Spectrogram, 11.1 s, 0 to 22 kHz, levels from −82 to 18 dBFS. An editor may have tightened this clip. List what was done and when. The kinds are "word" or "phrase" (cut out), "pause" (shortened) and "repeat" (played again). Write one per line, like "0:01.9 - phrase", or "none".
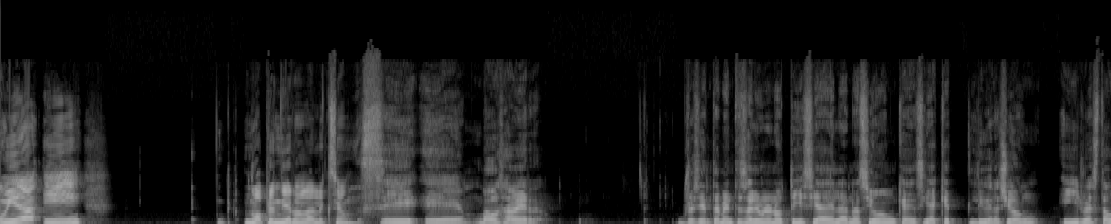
none

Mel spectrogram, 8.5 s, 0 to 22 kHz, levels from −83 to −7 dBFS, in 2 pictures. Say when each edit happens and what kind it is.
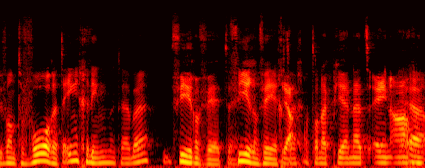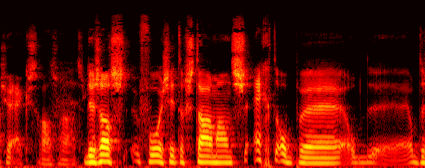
none

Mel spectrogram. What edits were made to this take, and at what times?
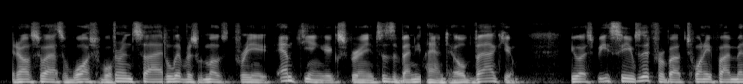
0:01.2 - word
0:01.6 - word
0:02.0 - phrase
0:02.3 - word
0:04.2 - word
0:06.4 - word

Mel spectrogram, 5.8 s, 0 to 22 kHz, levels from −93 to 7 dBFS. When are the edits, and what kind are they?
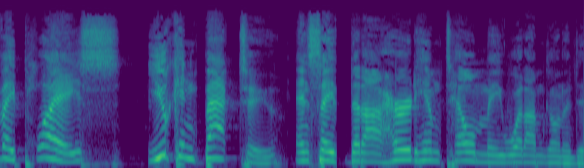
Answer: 0:01.5 - word
0:02.0 - word
0:02.9 - pause
0:03.4 - phrase

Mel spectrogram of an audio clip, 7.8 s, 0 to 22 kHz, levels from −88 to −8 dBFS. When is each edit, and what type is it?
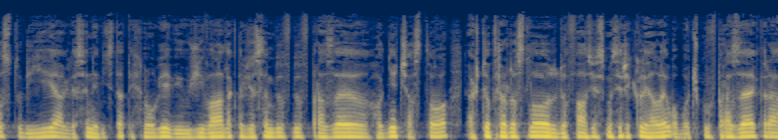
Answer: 0:02.4 - phrase
0:02.9 - repeat
0:04.6 - pause
0:06.7 - word

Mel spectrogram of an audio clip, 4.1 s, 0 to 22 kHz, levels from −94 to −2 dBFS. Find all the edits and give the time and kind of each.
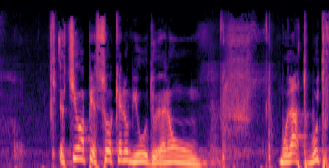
none

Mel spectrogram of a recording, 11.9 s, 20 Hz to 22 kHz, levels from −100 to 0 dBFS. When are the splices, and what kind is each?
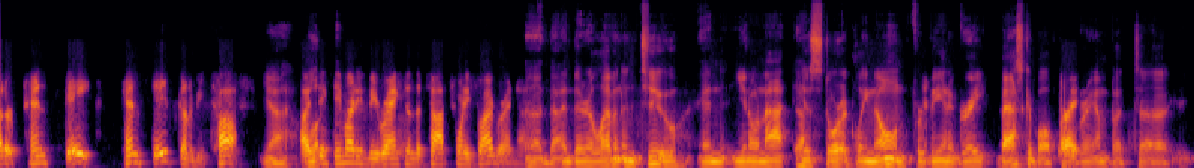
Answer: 0:01.1 - pause

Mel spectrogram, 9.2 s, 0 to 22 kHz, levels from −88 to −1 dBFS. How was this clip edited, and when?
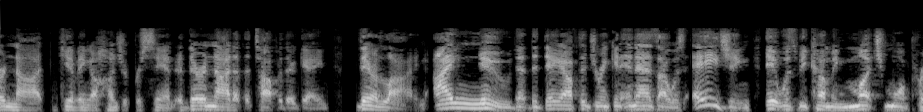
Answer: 0:07.6 - pause

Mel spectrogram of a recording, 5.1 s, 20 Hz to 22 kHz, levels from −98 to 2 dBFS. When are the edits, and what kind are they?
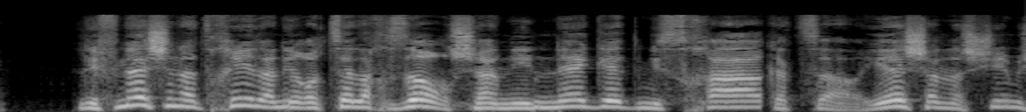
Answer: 0:02.7 - word
0:03.8 - word

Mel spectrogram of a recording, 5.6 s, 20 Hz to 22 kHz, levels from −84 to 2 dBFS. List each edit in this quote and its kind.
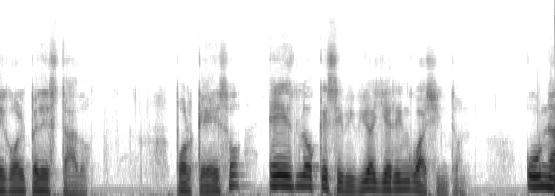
none

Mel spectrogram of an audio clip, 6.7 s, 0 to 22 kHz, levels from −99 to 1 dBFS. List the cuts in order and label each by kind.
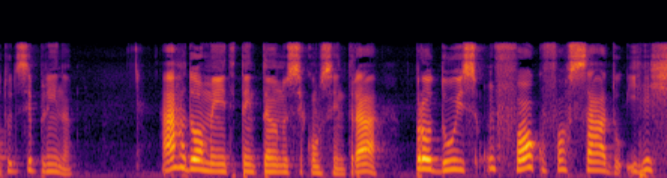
none

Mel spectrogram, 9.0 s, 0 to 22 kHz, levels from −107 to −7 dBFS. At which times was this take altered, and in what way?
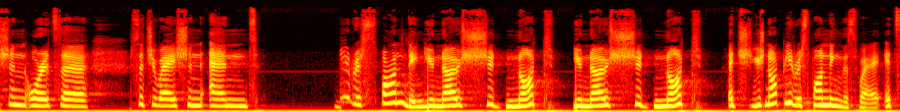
0:01.3 - word
0:03.4 - word
0:05.7 - repeat
0:07.6 - word

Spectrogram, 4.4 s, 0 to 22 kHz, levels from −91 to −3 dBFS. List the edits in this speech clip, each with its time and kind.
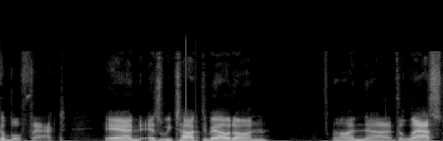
none

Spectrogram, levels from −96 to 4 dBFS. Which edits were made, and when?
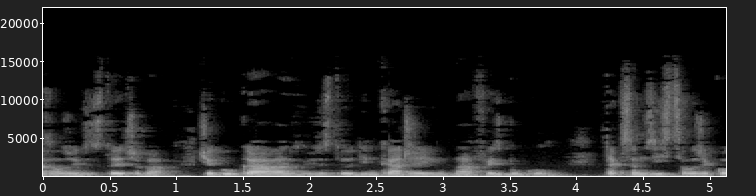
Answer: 0:01.1 - pause

